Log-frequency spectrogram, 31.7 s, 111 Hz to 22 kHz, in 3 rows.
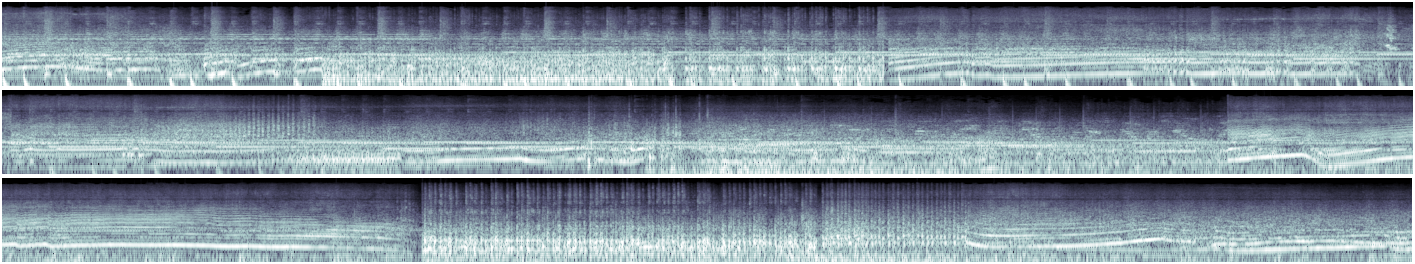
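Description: Drag-race cars under a music track: tyres squealing in a smoky burnout, and engines revving hard as the cars launch down the strip, the loudest run about 20 seconds in.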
